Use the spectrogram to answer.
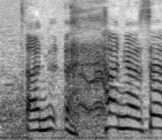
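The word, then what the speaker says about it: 안녕하세요: Annyeonghaseyo, that was great. That was awesome. There's a G in there, apparently, technically, like but G? Nobody pronounces it. They just say Annyeonghaseyo. Yeah, it's a soft, soft G.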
